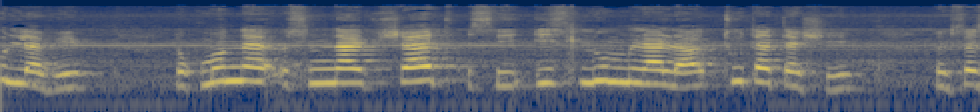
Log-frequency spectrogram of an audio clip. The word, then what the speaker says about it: Isloumlala: Donc mon Snapchat c'est Isloumlala, tout attaché. Donc ça s'écrit ISLOUMLALA.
